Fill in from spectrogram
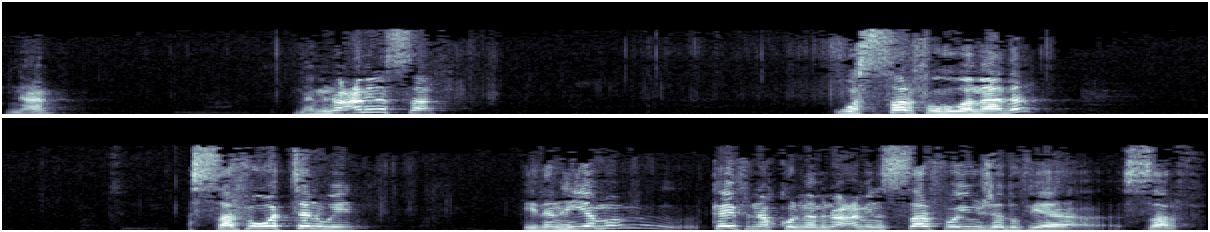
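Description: A man teaching grammar, who asks questions and answers them himself, repeats key terms and slowly recites verses. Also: sits high, lively intonation. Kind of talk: classroom grammar lesson. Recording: dull lo-fi lecture recording.

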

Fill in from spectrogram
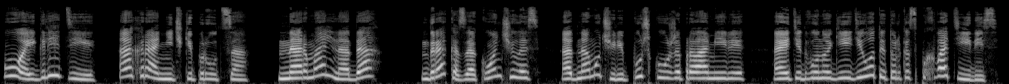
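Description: A brash, sharp-tongued young woman, voiced by a woman reading an audiobook, loud and mocking. Her voice sits high above the reader's own. The recording is dry and close. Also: lively intonation, normal speed, dry recording.

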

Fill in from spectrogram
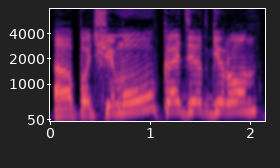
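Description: A woman's voice: high voice, expressive, a little slow, fairly bright tone, no echo, studio quality, pitched above the performer's own voice. Woman voicing a barking sarcastic magic drill instructor. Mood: stern commanding.

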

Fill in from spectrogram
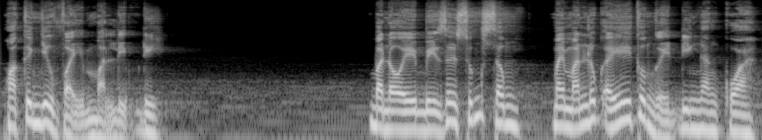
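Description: A man's voice: mid-range voice, very animated, a little slow, long pauses, a little mellow. A man tells a ghost story in a scripted narration and voices each character himself. His voice carries a long hall reverb, with faint music playing underneath.

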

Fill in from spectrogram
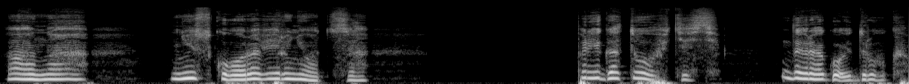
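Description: Woman putting on a sugary scheming lady, high and drawn out, fake concern all over. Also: very slow, pauses often, warm tone, no echo. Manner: gushing, falsely solicitous. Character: scheming, sugary middle-aged clergyman's wife.

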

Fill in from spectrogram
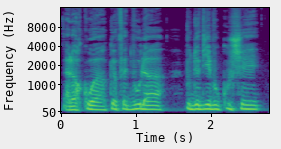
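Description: A man reading aloud and voicing a curt, imperious English detective who scolds with sharp questions. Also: medium pitch, normal speed, breathy edge, close to an everyday voice. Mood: scolding.

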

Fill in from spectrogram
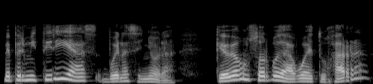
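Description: Guy doing a squeaky cheeky puppet boy, whiny and lively, dull dry recording. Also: brisk, dry recording. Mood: pleading. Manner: high pleading childlike voice, stammers when moved. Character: boy wooden puppet, lazy, cheeky and tearful.

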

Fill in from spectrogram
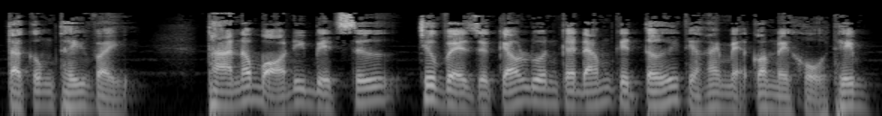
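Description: A man's voice: fairly low pitch, expressive, soft background music. A man doing a blunt, gossipy old village woman. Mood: gossiping. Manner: rapid gossipy chatter, coarse familiar address. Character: older village woman, blunt nosy neighbor.

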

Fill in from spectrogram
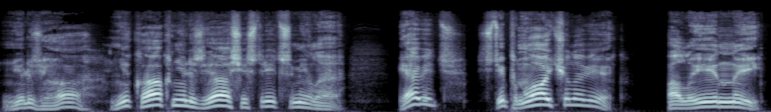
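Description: A man voicing a warm older brother from the steppe in a storybook reading, hearty and kind. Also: mid-range voice, big pitch swings, slow, dry recording, pitched above the performer's own voice. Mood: tender.

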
